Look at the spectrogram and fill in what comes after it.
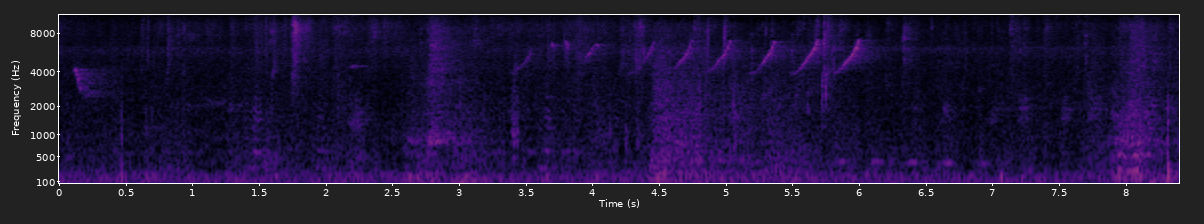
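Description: A bird calling: a run of about eight quick, high, rising chirps over a couple of seconds in the middle, each a little louder than the last, with a few brief rustling bursts around it.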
